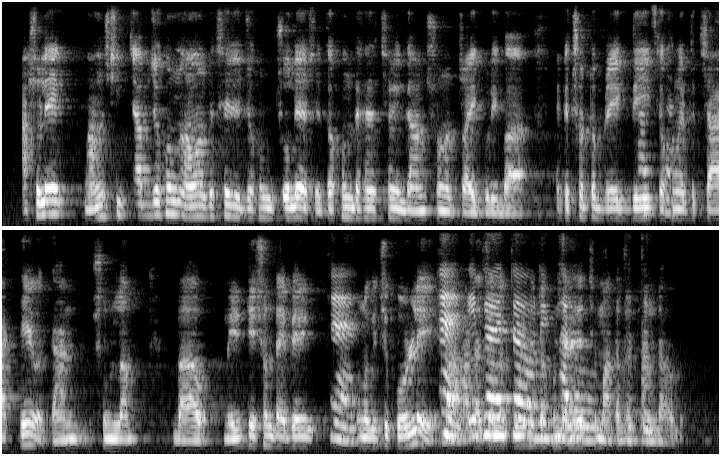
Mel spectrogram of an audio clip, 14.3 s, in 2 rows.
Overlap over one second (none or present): present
